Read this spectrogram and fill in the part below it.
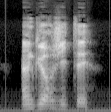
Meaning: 1. to swallow 2. to drink avidly
- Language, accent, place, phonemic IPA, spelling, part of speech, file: French, France, Lyon, /ɛ̃.ɡyʁ.ʒi.te/, ingurgiter, verb, LL-Q150 (fra)-ingurgiter.wav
